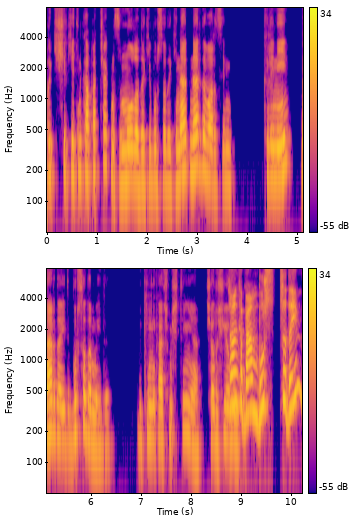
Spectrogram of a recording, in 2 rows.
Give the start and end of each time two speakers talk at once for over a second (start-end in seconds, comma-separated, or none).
none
